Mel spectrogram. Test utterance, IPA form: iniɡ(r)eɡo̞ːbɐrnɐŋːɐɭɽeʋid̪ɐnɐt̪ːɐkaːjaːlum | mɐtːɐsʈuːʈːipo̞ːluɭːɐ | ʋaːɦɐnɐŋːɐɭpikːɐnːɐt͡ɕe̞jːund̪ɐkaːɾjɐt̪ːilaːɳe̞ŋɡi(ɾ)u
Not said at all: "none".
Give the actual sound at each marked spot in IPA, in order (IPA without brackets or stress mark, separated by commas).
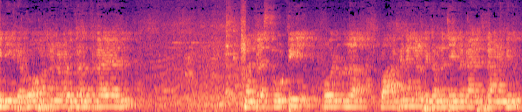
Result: ɾ, l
